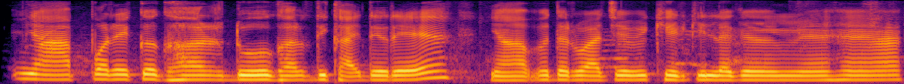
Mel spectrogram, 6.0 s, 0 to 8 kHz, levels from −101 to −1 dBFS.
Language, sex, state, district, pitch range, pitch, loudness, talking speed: Hindi, male, Chandigarh, Chandigarh, 150-165 Hz, 155 Hz, -14 LUFS, 180 wpm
